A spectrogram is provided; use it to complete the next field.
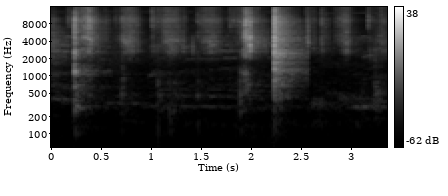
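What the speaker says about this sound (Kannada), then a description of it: "ಅದಕ್ಕೆ ಇವಾಗ ತುಪ್ಪದಲ್ಲಿ ಸ್ವಲ್ಪ ಹುರ್ಕೊತಾ ಇದ್ದೀನಿ." Dates and dry fruits roasting in ghee in a pan, stirred with a utensil that gives a few sharp scrapes and knocks against the metal over a low sizzle, with quiet spaces between strokes.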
